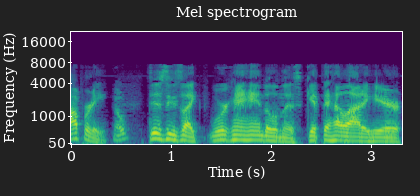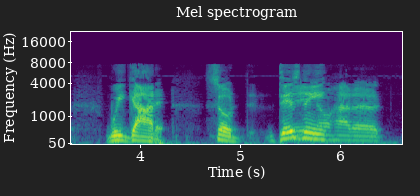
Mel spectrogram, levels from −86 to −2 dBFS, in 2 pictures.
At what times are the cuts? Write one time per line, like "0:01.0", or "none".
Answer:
none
